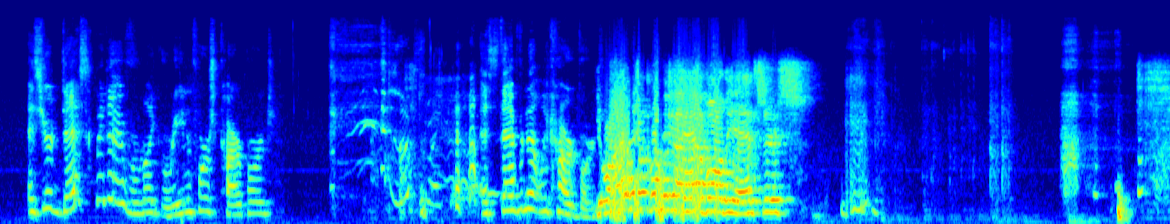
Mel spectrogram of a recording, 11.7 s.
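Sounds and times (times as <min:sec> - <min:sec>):
speech: 0:00.3 - 0:02.9, 0:04.0 - 0:08.9
laughter: 0:03.3 - 0:05.2
typing numbers on a computer keyboard: 0:09.3 - 0:10.2.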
